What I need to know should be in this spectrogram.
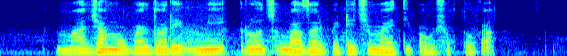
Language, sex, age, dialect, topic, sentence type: Marathi, male, 25-30, Standard Marathi, agriculture, question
